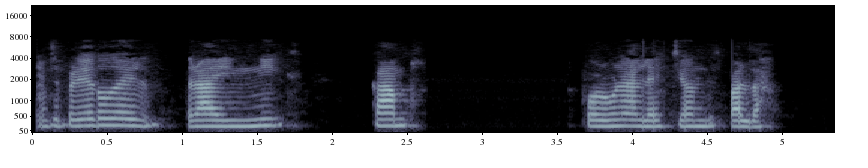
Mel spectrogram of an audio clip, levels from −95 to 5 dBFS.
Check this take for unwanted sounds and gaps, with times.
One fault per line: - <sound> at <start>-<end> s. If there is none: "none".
none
